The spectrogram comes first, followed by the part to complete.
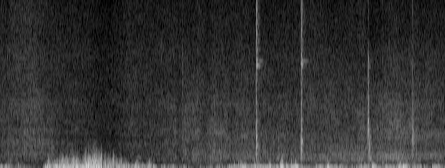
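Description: Wind buffeting the microphone in gusts, a low rumble that comes and goes. A few sharp clicks fall in the second half.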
